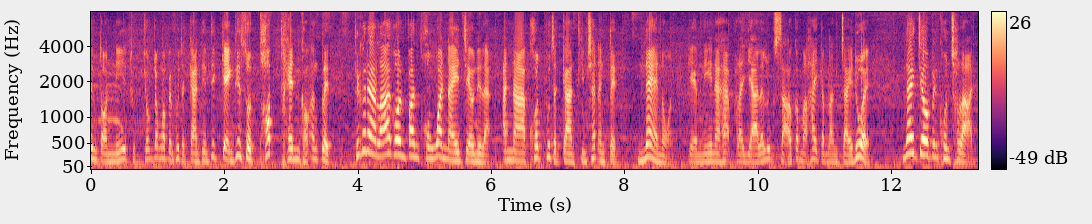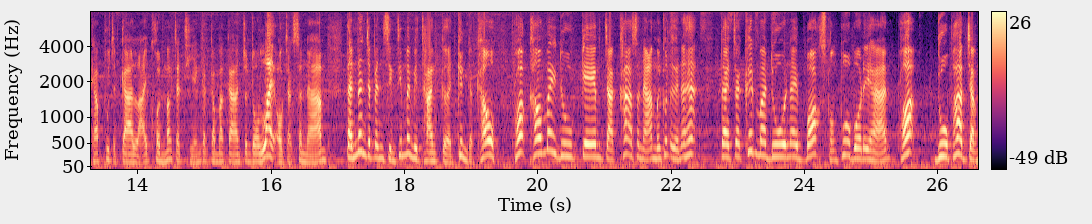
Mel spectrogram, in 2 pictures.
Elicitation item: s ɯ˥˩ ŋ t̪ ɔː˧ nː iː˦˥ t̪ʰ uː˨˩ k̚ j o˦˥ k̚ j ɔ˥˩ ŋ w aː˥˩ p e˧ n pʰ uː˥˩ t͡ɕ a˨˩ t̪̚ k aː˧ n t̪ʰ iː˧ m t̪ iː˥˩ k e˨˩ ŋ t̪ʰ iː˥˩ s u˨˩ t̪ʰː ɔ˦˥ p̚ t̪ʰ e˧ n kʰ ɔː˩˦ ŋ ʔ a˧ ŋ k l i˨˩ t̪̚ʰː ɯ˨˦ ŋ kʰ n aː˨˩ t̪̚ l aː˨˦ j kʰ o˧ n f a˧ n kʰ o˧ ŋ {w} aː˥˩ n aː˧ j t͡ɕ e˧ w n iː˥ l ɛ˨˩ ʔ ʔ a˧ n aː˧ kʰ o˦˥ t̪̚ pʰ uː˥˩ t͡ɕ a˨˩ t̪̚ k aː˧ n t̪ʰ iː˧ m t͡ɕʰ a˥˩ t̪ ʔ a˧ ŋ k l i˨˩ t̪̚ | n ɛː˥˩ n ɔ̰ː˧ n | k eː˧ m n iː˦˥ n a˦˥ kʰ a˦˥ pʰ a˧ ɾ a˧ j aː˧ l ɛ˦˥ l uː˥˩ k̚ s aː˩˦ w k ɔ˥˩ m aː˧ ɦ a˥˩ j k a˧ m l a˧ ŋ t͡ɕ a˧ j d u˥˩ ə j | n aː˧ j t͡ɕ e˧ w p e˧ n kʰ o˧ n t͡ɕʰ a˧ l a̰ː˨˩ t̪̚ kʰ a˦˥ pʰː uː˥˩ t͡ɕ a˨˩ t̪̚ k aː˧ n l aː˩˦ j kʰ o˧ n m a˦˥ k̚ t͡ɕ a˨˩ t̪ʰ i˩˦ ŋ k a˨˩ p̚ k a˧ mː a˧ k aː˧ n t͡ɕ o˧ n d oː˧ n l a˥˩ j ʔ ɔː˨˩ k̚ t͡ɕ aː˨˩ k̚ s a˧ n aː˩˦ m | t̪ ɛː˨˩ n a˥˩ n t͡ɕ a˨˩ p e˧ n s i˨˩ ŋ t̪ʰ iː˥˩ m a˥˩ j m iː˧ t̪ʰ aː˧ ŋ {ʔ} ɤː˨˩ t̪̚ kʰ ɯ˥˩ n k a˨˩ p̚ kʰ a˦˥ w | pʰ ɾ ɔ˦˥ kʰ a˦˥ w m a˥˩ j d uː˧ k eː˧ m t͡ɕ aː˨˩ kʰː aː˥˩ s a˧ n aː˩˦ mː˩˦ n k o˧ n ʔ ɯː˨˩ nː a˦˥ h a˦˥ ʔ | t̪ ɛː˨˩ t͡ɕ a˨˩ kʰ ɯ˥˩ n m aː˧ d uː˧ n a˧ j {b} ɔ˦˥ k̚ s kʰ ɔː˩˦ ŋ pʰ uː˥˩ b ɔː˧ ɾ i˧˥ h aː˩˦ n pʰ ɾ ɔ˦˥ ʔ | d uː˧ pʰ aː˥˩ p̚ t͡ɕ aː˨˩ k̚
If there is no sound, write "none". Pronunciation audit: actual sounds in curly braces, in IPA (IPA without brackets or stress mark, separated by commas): w, k, b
